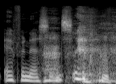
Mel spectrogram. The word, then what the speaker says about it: Evanescence: Help me, hoe spreek je dat eigenlijk uit? – Ja, ik heb het net nog even opgezocht op YouTube. En het is dus Evanescence.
